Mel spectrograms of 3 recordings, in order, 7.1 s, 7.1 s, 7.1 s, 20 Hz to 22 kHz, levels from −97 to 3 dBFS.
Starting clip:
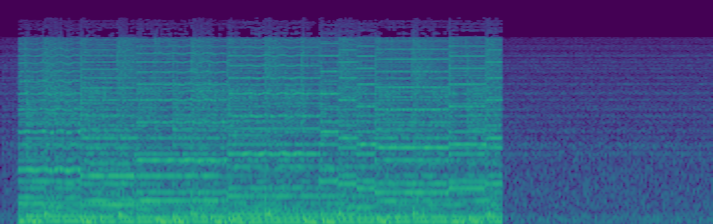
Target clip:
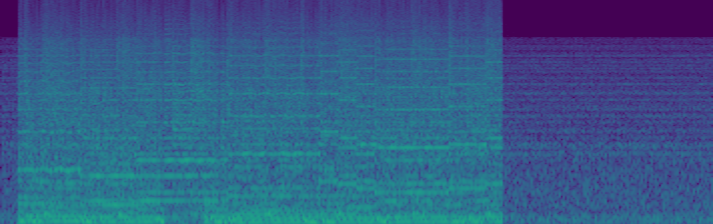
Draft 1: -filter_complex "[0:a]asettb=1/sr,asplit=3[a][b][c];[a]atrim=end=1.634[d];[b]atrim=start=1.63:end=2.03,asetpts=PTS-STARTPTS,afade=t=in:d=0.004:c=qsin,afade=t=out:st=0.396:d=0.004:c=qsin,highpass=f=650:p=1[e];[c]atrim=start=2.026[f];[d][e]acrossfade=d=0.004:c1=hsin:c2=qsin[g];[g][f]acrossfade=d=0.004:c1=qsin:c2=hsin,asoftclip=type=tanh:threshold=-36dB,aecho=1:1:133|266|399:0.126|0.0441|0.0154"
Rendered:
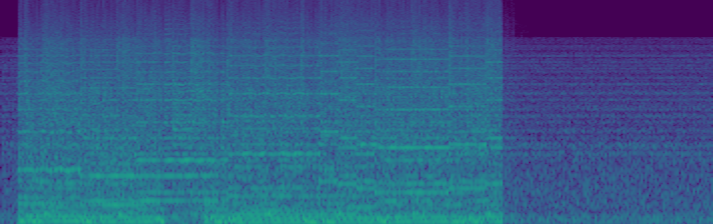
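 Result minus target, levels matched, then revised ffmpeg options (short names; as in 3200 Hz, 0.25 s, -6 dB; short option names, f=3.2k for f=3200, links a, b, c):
echo-to-direct +11.5 dB
-filter_complex "[0:a]asettb=1/sr,asplit=3[a][b][c];[a]atrim=end=1.634[d];[b]atrim=start=1.63:end=2.03,asetpts=PTS-STARTPTS,afade=t=in:d=0.004:c=qsin,afade=t=out:st=0.396:d=0.004:c=qsin,highpass=f=650:p=1[e];[c]atrim=start=2.026[f];[d][e]acrossfade=d=0.004:c1=hsin:c2=qsin[g];[g][f]acrossfade=d=0.004:c1=qsin:c2=hsin,asoftclip=type=tanh:threshold=-36dB,aecho=1:1:133|266:0.0335|0.0117"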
